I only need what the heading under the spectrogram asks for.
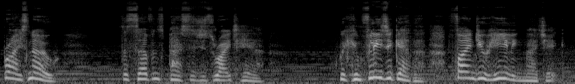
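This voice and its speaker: A woman's voice: medium pitch, animated, normal speed, soft background music, natural voice. An actress playing a middle-aged noble mother in a video game, fierce, devoted and urgent, with emotional delivery. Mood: anxious. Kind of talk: dramatic video game acting.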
